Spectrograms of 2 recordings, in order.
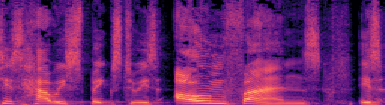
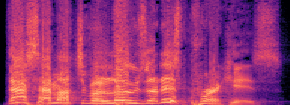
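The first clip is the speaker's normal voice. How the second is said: loud, raised-pitch contempt; scornful outburst; 4 semitones higher, 8 dB louder than usual. Real, not acted. Summing up the easily triggered debater, scornful outburst. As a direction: spit out the verdict loudly.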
